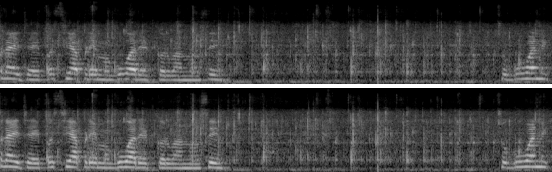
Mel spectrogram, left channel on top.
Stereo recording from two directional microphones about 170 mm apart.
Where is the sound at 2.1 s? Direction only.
65° right (ahead or behind).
